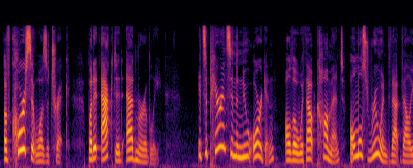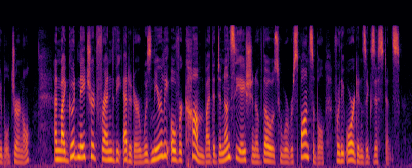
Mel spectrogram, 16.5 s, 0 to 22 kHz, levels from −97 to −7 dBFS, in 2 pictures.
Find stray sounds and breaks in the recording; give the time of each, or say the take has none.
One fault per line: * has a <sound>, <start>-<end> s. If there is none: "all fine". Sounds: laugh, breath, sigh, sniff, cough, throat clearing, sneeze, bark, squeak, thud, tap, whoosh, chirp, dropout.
all fine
